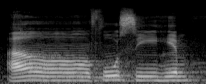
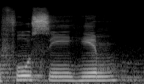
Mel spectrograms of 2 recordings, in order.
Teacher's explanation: Jadi pas dengung di hidung, bibir sudah siap fa-nya. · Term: ikhfa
